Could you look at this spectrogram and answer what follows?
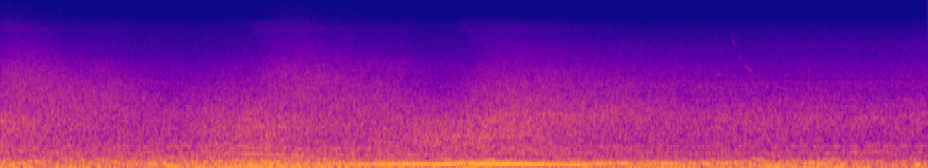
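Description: Car driving along a road: a steady low rumble of engine and tyres with a rushing road noise that swells and eases a few times, loudest around the middle.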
